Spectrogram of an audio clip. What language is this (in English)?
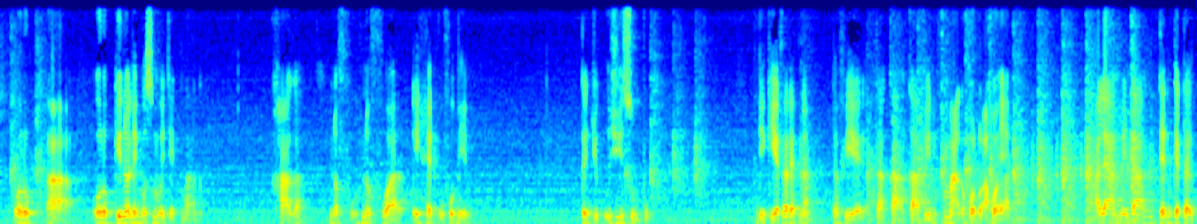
Serer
